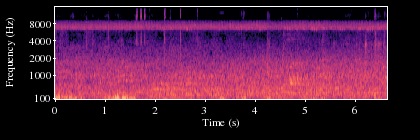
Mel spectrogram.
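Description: Insects chirring steadily at a high pitch, with a few low bumps in the first second and a half.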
